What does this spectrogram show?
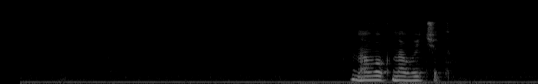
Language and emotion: Russian, neutral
